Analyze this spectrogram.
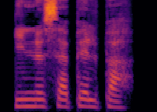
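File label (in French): "il ne s appelle pas", French; conjugaison; le verbe s'appeler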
